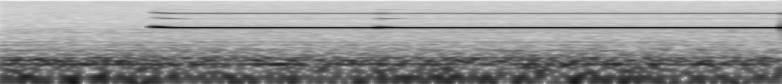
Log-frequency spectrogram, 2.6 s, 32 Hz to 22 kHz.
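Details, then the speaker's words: Grundig SVR4004 VCR: desoldered 10 µF 35 V tantalum capacitor gives a steady unbroken continuity beep, about 100 milliohms, failed shorted and blew the fuse; to be replaced with a 10 µF 63 V electrolytic. "and it's very low resistance indeed about 100 and so milliohms"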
